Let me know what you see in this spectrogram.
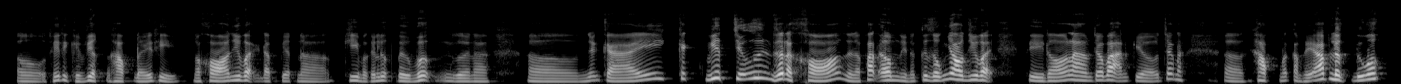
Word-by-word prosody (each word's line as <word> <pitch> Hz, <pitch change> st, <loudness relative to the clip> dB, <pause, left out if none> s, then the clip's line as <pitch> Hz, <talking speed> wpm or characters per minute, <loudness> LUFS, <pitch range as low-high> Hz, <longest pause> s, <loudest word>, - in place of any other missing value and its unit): Ồ, 140 Hz, -2 st, -8 dB
thế 185 Hz, +2 st, -4 dB
thì 200 Hz, -, -4 dB
cái 140 Hz, -6 st, -8 dB
việc 170 Hz, +2 st, -1 dB
học 145 Hz, 0 st, -4 dB
đấy 145 Hz, 0 st, -4 dB
thì 145 Hz, -7 st, -6 dB, 0.2 s
nó 145 Hz, -, -8 dB
khó 155 Hz, 0 st, +3 dB
như 200 Hz, -, 0 dB
vậy, 195 Hz, -, +1 dB
đặc 145 Hz, -1 st, -7 dB
biệt 150 Hz, -1 st, -8 dB
nà 135 Hz, -3 st, -10 dB, 0.2 s
khi 185 Hz, -1 st, -3 dB
mà 145 Hz, -, -7 dB
cái 150 Hz, -, -6 dB
lượng 185 Hz, -1 st, -4 dB
từ 155 Hz, -3 st, -1 dB
vựng, 175 Hz, -1 st, -2 dB
rồi 145 Hz, 0 st, -4 dB
nà, 140 Hz, -1 st, -8 dB, 0.4 s
ờ, 140 Hz, -3 st, -5 dB, 0.3 s
những 180 Hz, +7 st, -8 dB
cái 175 Hz, -, -1 dB
cách 265 Hz, -, -4 dB, 0.2 s
viết 280 Hz, +7 st, +4 dB
chữ 275 Hz, +2 st, +1 dB
rất 240 Hz, +4 st, +7 dB
là 205 Hz, -, +6 dB
khó, 175 Hz, +7 st, +2 dB
rồi 170 Hz, -, -4 dB
là 145 Hz, -, -5 dB
phát 220 Hz, +7 st, +2 dB
âm 195 Hz, +1 st, +3 dB
thì 170 Hz, -, -6 dB
nó 150 Hz, -, -10 dB
cứ 205 Hz, -, -2 dB
giống 185 Hz, +3 st, 0 dB
nhau 230 Hz, -3 st, +9 dB
như 210 Hz, +1 st, 0 dB
vậy, 200 Hz, -2 st, +4 dB, 0.4 s
thì 165 Hz, -3 st, -2 dB
nó 165 Hz, +3 st, 0 dB
làm 195 Hz, -4 st, +2 dB
cho 195 Hz, -, 0 dB
bạn, 200 Hz, -6 st, +4 dB
kiểu, 155 Hz, -3 st, -5 dB
chắc 250 Hz, -, -3 dB
nà, 210 Hz, -, -6 dB, 0.4 s
ờ, 145 Hz, -5 st, -9 dB
học 180 Hz, -2 st, +2 dB
nó 180 Hz, -, -7 dB
cảm 180 Hz, -3 st, -9 dB
thấy 150 Hz, -, -4 dB
áp 250 Hz, -, +7 dB
lực, 220 Hz, -4 st, +6 dB
đúng 185 Hz, +4 st, +2 dB
không? 255 Hz, +1 st, +4 dB
175 Hz, 255 wpm, -24 LUFS, 145-205 Hz, 0.4 s, nhau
